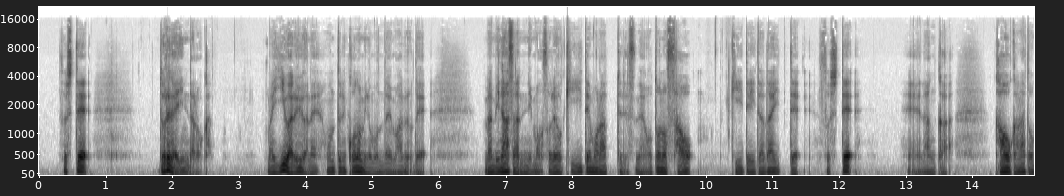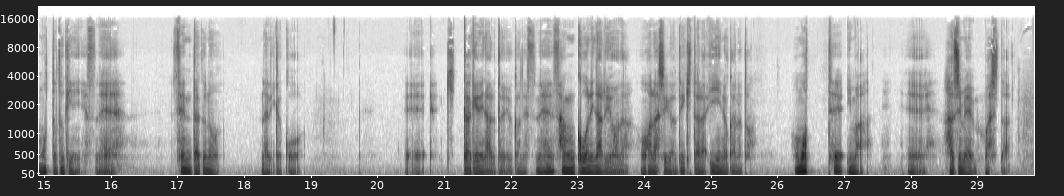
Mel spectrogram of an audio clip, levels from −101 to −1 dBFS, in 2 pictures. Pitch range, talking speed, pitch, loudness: 75-95 Hz, 285 characters per minute, 85 Hz, -21 LUFS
